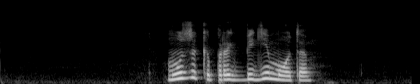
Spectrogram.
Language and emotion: Russian, neutral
